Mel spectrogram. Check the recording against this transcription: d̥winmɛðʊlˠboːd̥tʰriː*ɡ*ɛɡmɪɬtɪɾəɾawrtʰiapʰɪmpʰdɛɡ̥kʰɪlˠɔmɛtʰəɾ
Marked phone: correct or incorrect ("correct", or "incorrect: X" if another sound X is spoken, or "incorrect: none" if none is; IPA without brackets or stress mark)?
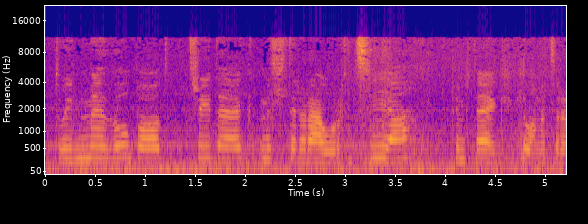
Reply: incorrect: d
